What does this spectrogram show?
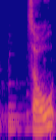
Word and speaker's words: Tso: mandarin pronunciation of name Tso is the Cantonese pronunciation many Chinese immigrants to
